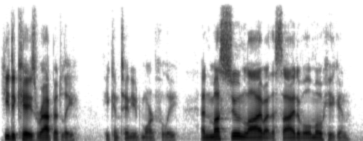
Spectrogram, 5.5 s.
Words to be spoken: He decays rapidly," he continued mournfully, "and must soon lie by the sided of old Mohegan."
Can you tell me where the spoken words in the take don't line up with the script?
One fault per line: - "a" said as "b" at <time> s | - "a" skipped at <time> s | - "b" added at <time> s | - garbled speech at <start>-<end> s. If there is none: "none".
- "sided" said as "side" at 4.1 s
